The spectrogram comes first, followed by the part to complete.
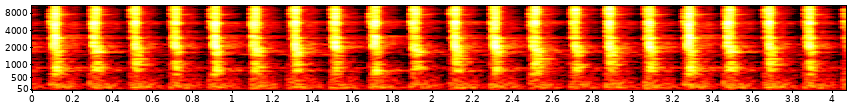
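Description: Fast, even ticking of a clock-style countdown sound effect, about five sharp ticks a second, timing the few seconds given to guess.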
